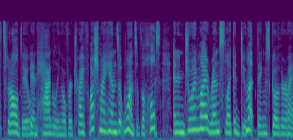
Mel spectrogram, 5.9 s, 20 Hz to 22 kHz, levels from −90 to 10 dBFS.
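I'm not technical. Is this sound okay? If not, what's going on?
No. Compressed frames skipped at 0.59, 1.79, 3.07, 4.90 and 5.74 seconds: at each point the speech jumps forward, losing roughly 0.7, 0.7, 0.3, 0.4 and 0.2 seconds of audio. The file stores sound in small chunks, here apparently about 26 ms each, and whole runs of chunks were missing or rejected as damaged, so playback leaps ahead. Neighbouring chunks overlap, so each jump is a short smeared blip, not a sharp click.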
